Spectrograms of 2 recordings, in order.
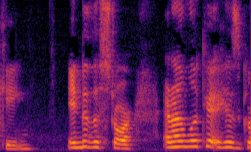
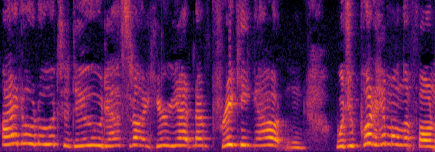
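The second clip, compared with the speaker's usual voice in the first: high-pitched, mock panicked pleading; hammed-up near-tears panic, not a real scream; retold frantic sister; 8 semitones higher than usual. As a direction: imitate a sister freaking out, voice pitched way up. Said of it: "about in tears and screaming".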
